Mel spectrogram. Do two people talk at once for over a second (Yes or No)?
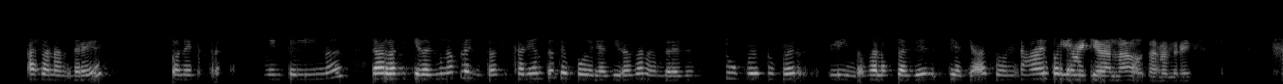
Yes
